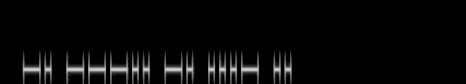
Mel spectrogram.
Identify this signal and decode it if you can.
Morse code, heard as a keyed tone, about 22 wpm, 700 Hz. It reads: N8NVI
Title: USA Call Signs 22wpm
